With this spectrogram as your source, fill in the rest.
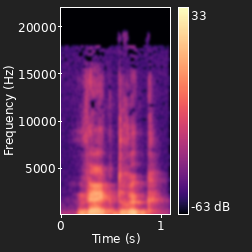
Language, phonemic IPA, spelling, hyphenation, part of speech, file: Dutch, /ˈʋɛrk.drʏk/, werkdruk, werk‧druk, noun, Nl-werkdruk.ogg
- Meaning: workload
